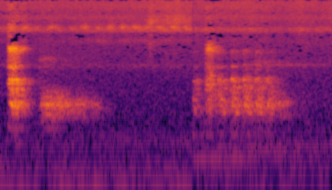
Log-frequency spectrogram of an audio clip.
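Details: A tokay gecko, said to be laying eggs, calls with two harsh, throaty croaking notes about two seconds apart, each starting with a sharp click; close and slightly echoey, as if indoors.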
